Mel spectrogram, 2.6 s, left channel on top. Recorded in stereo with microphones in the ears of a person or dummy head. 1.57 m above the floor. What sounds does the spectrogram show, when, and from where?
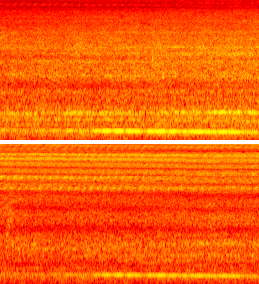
0.0 s a drone: 70° right (ahead or behind); by 2.6 s 65° right (ahead or behind)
